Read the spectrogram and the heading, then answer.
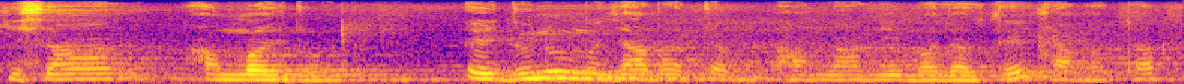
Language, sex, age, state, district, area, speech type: Maithili, male, 60+, Bihar, Supaul, rural, spontaneous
